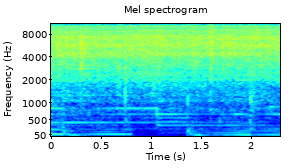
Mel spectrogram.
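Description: Onions sizzle steadily in a hot pan for a queso fundido, with a few scraping stirs through the frying and the burnt bits lifted off the pan's base. The sizzle is loud, close and continuous.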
